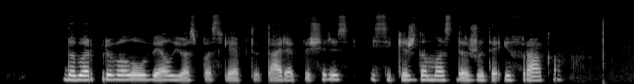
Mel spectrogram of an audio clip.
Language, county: Lithuanian, Vilnius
